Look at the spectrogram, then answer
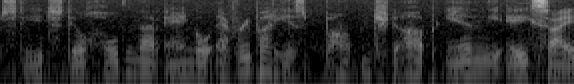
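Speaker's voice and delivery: soft, very quiet golf-commentary half-whisper. Commentator calling a stressful round of play, half-whispering. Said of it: "I don't know why I'm whispering".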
